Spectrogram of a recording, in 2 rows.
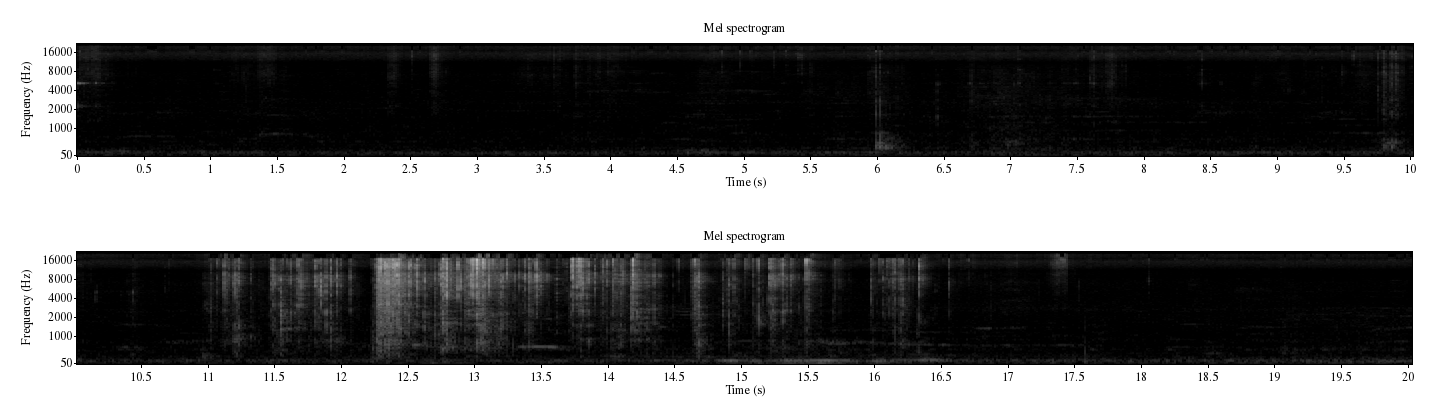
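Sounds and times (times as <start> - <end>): plastic wrapper crinkling: 11.0 - 16.6.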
